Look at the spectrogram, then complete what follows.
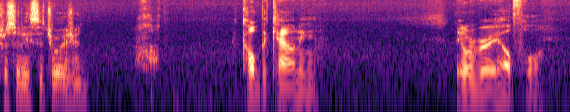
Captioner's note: scoffs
